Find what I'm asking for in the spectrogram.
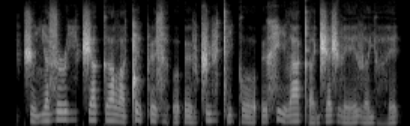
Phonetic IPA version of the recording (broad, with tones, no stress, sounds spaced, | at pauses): t͡ʃ ʊ˧˩ ʎ ɐ˧ z ɹ i̤˦˥ t͡ʃ ɐ˦˥ k əː˧ lˠ ə˨˩˦ ǃ ɪ˥˩ pʼ ʏ˧˩ z ə̤˥˩ ʔ ʊ˨˩˦ ʔ ø˧˩ v ʈ͡ʂ y˦˥ v tʼ i˧ k oː˧˩ ʔ ʏ˧ x i˥˩ l a˧ kʼ ɐ˩ d͡ʒ ɐ˦˥ ʒ ð e˨˩˦ ð ə˨˩˦ j ə̤˨˩˦ e̯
